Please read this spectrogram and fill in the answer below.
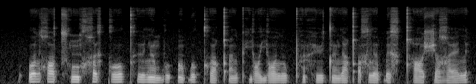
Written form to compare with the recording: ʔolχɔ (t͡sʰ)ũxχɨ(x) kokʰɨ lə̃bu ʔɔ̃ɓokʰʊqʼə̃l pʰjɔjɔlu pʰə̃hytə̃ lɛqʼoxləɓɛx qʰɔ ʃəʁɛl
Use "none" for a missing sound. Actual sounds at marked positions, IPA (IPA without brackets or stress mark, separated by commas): t͡sʰ, x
